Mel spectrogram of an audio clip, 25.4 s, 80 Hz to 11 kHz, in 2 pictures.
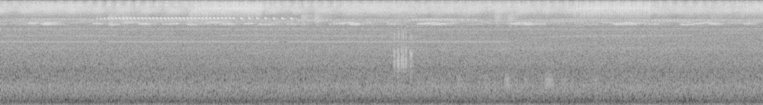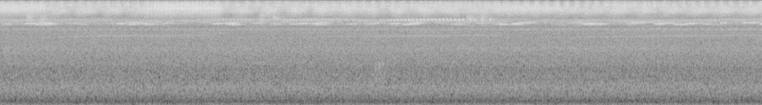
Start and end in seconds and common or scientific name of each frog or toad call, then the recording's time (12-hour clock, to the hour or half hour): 6.5	6.9	Phyllomedusa distincta
18.9	19.2	Phyllomedusa distincta
12:30am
